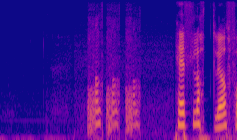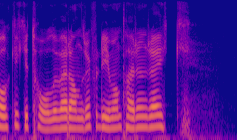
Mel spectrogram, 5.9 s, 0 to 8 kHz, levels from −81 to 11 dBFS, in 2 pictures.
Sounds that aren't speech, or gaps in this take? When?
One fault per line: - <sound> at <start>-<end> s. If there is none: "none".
- laugh at 1.1-1.8 s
